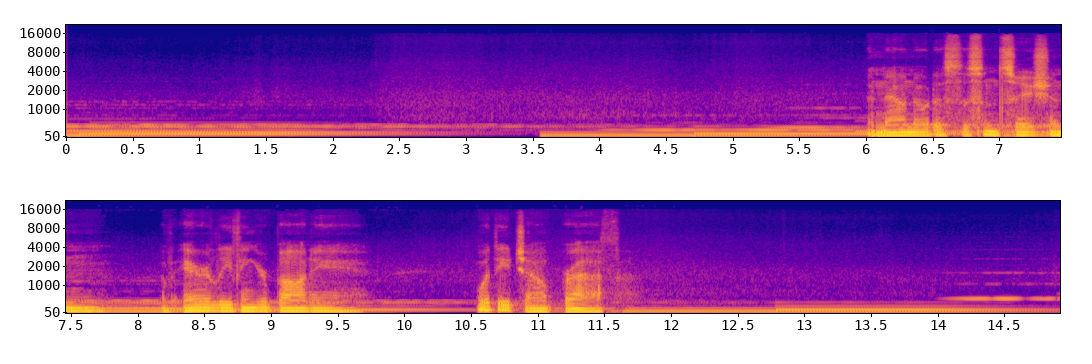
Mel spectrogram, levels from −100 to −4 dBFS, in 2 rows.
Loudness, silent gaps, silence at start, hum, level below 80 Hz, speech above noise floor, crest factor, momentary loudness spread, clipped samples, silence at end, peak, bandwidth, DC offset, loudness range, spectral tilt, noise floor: -20 LUFS; none; 0 s; none; -36 dBFS; 34 dB; 18 dB; 19 LU; under 0.1%; 0 s; -2 dBFS; 15 kHz; under 0.1%; 16 LU; -6.5 dB/octave; -49 dBFS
